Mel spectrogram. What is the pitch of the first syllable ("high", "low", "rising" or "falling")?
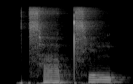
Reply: low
